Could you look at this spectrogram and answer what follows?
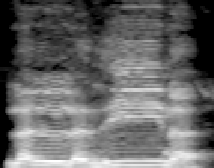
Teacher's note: مدہ کو ایک الف کے برابر کھینچ کر پڑھیں گے للذین یا مدہ ہے ایک الف کے برابر کھینچ کر پڑھیں گے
